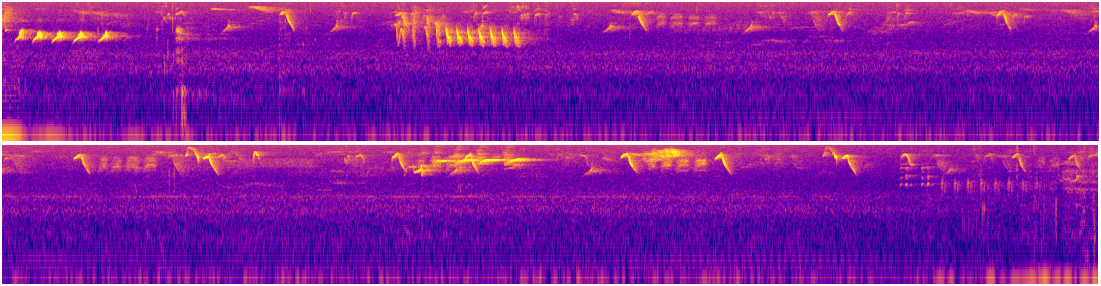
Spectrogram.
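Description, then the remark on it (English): A song thrush sings steadily through the whole stretch, bright repeated chirping phrases ringing out clearly over a soft outdoor hush, with no voices. “so peaceful. Except for that rather noisy song thrush.”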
